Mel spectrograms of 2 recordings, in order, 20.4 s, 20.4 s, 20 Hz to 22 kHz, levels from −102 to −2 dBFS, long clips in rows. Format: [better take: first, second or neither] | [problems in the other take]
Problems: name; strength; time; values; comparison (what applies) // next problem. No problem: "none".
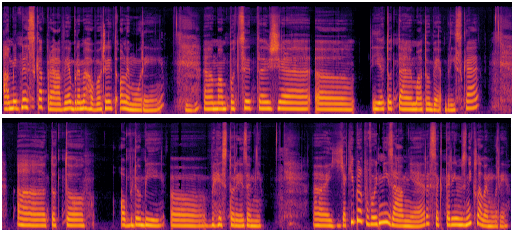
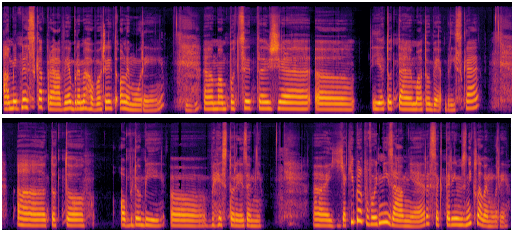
first | thin; somewhat; fading below 450 Hz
